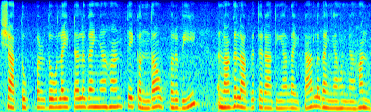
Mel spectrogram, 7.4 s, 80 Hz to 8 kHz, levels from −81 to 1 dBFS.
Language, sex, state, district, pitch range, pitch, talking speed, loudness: Punjabi, female, Punjab, Kapurthala, 200-225 Hz, 215 Hz, 145 wpm, -18 LUFS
